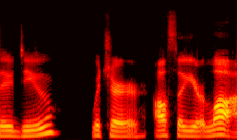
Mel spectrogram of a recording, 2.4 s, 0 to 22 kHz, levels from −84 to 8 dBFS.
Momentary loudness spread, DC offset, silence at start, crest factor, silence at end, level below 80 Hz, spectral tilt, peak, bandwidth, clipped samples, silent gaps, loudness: 11 LU; under 0.1%; 0 s; 18 dB; 0 s; -70 dBFS; -6 dB/octave; -8 dBFS; 16 kHz; under 0.1%; none; -28 LUFS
